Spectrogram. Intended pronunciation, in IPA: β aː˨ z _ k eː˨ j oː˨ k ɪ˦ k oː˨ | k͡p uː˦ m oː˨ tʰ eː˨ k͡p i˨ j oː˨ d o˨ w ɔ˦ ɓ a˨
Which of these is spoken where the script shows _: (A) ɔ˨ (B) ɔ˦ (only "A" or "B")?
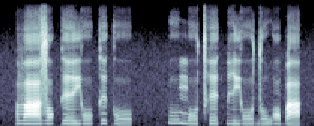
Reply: A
